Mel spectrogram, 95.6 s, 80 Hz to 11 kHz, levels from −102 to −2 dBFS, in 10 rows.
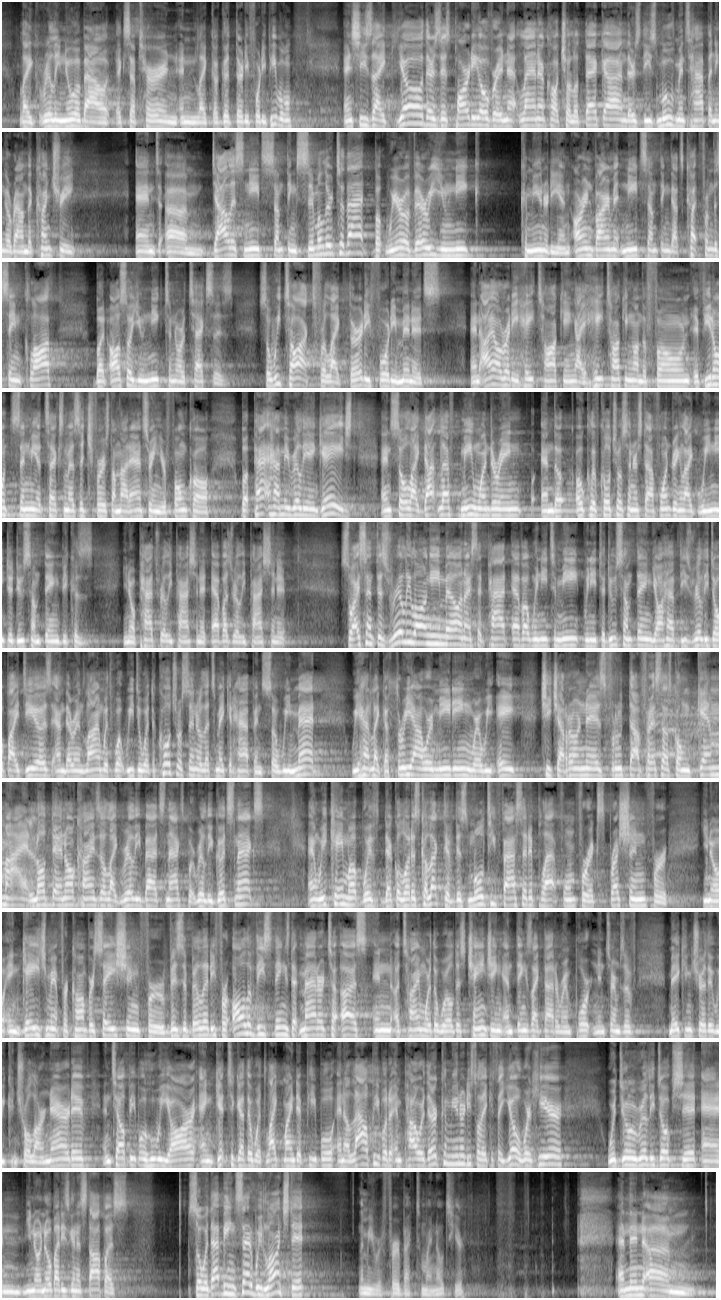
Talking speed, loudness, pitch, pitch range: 200 wpm, -12 LUFS, 155 Hz, 140-170 Hz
